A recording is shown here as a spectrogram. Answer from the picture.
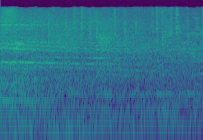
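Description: Spaceship landing sound effect from a sci-fi film soundtrack: the rumble of a hard touchdown dying away slowly, with a steady high tone held over it.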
